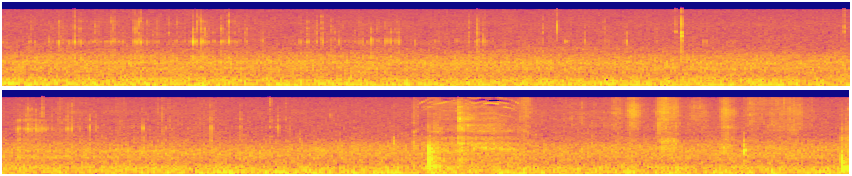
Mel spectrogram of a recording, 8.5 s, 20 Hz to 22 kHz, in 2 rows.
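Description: Acetone being poured into a plastic cup of Paraloid B72 pellets, a steady soft trickle, with a click and brief rustle near the end.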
